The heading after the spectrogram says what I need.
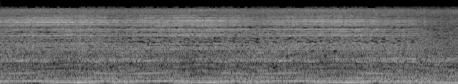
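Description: Loud, raspy buzz riding over the engine with a slight wavering pulse; an engine-bay buzz whose cause can't be pinned down.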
